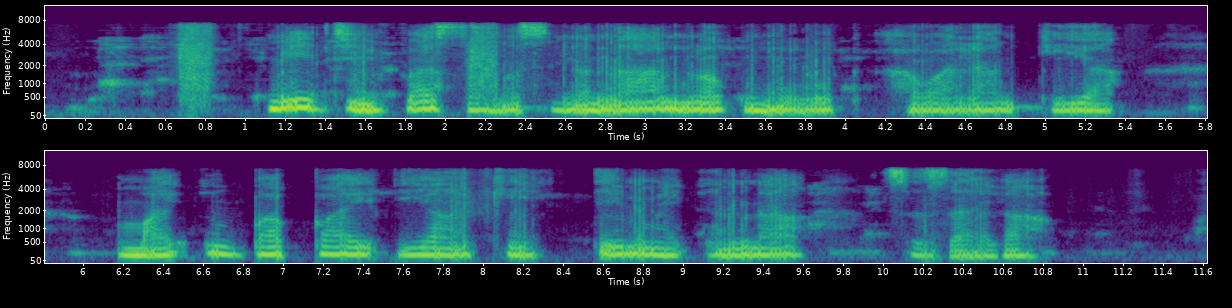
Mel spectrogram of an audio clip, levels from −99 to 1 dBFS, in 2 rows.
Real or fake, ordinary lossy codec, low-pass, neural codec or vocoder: fake; MP3, 96 kbps; 7.2 kHz; codec, 16 kHz, 4 kbps, FunCodec, trained on LibriTTS, 50 frames a second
